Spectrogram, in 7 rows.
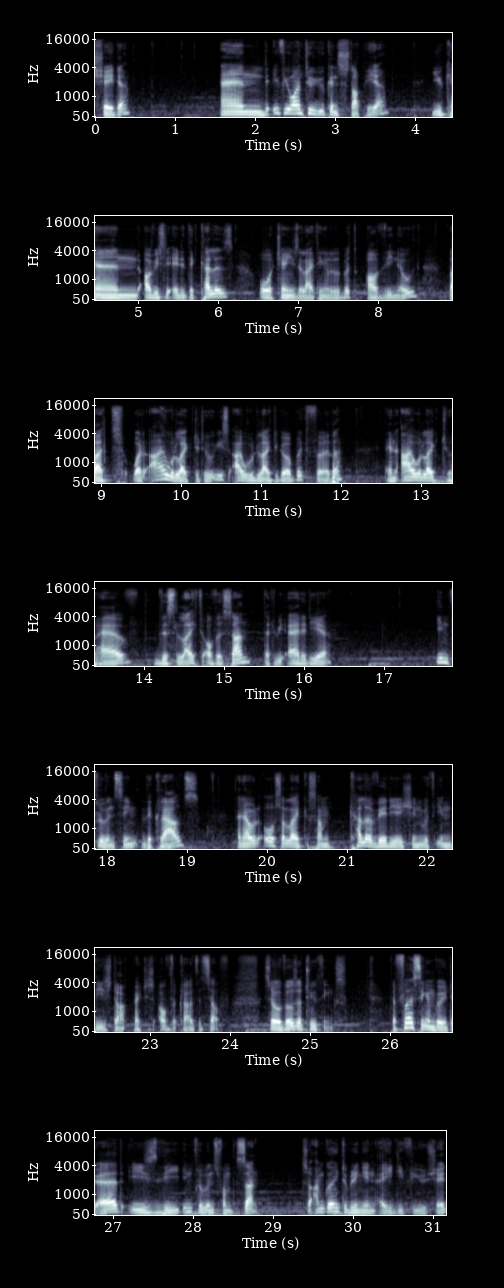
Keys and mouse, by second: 0.0 middle click, 0.9 click, 2.3 g, 3.4 drag, 3.6 click, 5.9 click, 8.2 click, 9.0 click, 9.4-10.0 drag, 10.6 g, 11.2 click, 11.7-12.1 drag, 12.5 g, 12.9 click, 13.9 shift+click, 15.8 click, 16.5 shift+click, 17.3 click, 18.1 click, 18.5 click, 20.1 shift+drag, 23.0 shift+click, 23.7 shift+click, 26.4 click, 27.4 middle click, 29.0 middle click, 30.3 shift+a.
